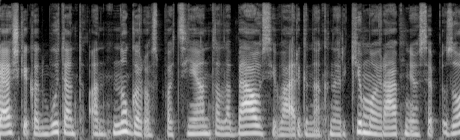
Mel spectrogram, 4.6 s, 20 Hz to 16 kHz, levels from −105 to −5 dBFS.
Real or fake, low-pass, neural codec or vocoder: real; 14.4 kHz; none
